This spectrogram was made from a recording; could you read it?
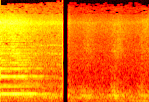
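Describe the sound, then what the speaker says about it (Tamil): A Vande Bharat train crawls slowly over waterlogged tracks during a cyclone, giving a close, loud rumbling run with a steady tonal whine that cuts out abruptly, then continues as a fainter rolling noise. "ட்ராக்லலாம் தண்ணி தேங்குதுனால தான் இவ்வளோ ஸ்லோவாக போகுது."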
